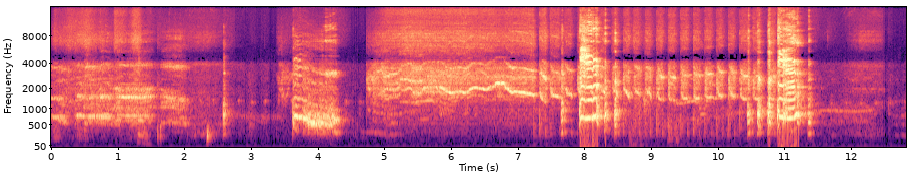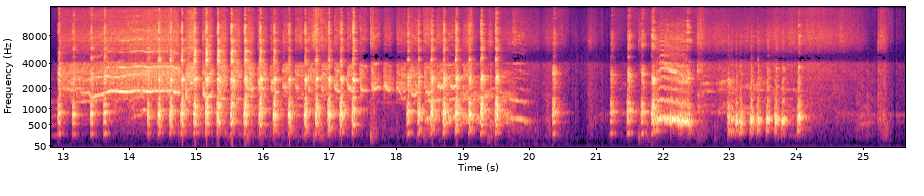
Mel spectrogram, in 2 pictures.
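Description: Rooster crowing repeatedly at close range: a series of drawn-out calls, several lasting a few seconds each, with short breaks between them.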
